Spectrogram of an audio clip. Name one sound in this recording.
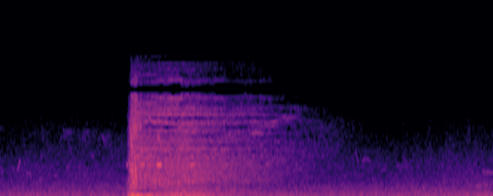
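A bright game whoosh bursts as prizes are collected.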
